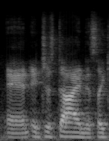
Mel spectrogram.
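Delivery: ordinary talk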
